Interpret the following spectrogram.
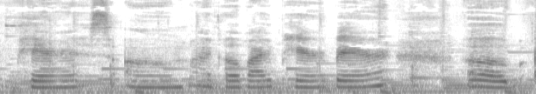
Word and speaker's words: Parrbear: um I go by pe bear um I know it's spelled par bear but I pronounce it pear bear and I'm so excited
